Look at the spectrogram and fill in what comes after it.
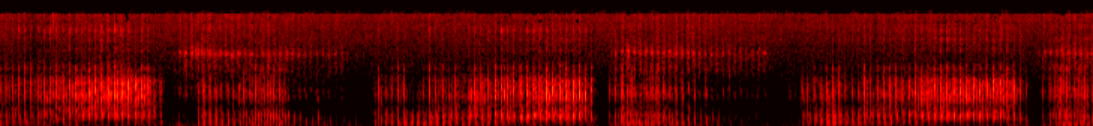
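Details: Snoring from a sleeping cat: buzzy, vibrating breaths rise and fall in regular cycles of roughly one and a half seconds, about five rasping breaths in total.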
